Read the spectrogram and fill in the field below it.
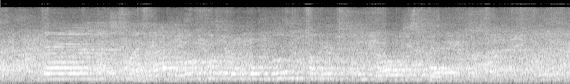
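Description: A young man speaks with animation through a microphone and loudspeaker in a large echoing hall.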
